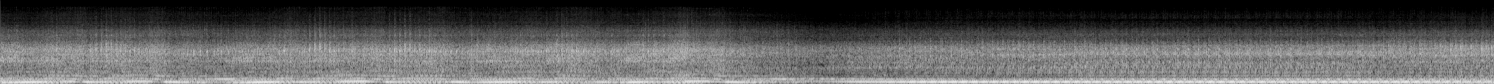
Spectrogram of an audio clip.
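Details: Toyota Supra 7M-GE naturally aspirated petrol six, newly installed engine driven twice: revs then settles to idle with steady knock about three beats a second, owner thinks it sounds under valve cover, suspects rod knock; cause unconfirmed.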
